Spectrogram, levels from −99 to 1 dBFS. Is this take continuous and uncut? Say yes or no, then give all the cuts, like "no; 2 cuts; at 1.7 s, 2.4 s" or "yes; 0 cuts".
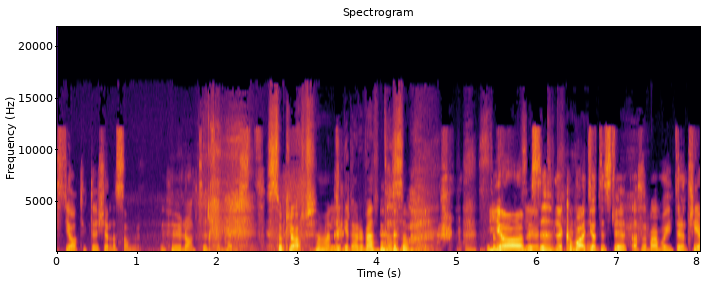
no; 1 cut; at 5.8 s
